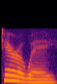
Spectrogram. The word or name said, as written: tearaway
